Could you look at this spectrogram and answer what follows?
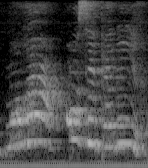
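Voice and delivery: high, worried little voice; scared child. Retold or imitated. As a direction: imitate a frightened pupil. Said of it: "ils ont eu un peu peur".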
